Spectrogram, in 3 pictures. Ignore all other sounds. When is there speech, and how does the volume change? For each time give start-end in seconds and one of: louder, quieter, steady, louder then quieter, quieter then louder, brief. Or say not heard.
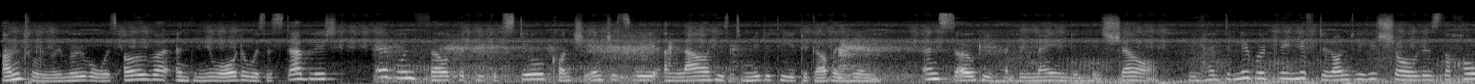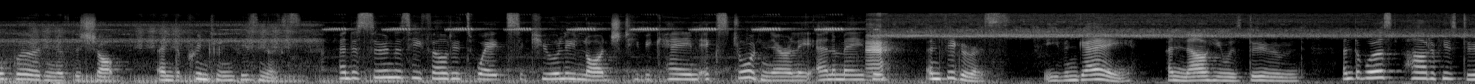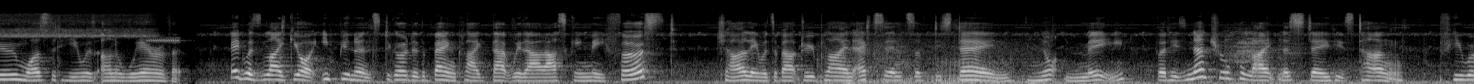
0.0-44.2 steady.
